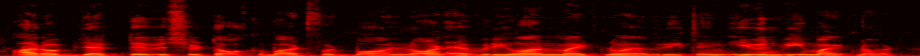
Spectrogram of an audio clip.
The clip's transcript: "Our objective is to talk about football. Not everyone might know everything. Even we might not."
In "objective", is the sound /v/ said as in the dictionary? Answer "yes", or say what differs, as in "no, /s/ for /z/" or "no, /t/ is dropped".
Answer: yes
